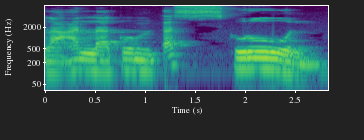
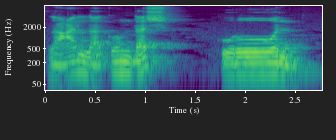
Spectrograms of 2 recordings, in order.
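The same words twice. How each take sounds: First: The consonant is a hissing 's' sound. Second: The consonant is a hushing 'sh' sound. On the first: The speaker calls it wrong. "dibacanya pakai sin biasa" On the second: The speaker calls it right. "Cara mengeluarkannya huruf shin ya kan?"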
